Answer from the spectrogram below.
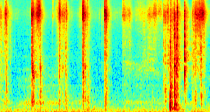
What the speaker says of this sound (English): already getting some cards even though I'm doing a pre-shuffle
